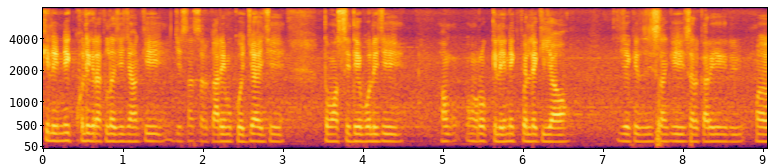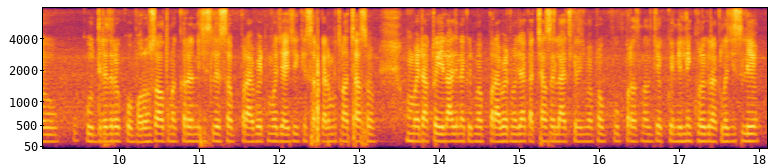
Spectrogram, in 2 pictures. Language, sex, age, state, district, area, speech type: Maithili, male, 45-60, Bihar, Purnia, rural, spontaneous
